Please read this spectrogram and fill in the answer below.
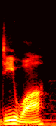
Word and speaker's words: Daiwa: Daiwa, pronounced Deewa, publishes maybe the most honest origin statement in the category.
